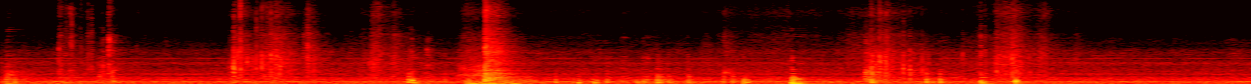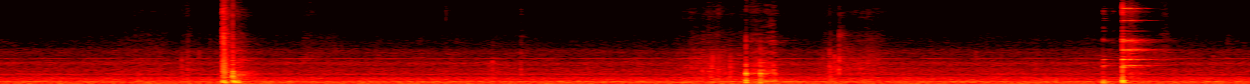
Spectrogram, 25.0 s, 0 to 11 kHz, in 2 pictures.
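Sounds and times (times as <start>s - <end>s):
steady background hum: 0.0s - 25.0s
pastry wrappers rustling: 2.3s - 4.1s, 8.5s - 10.8s, 19.3s - 20.0s.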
